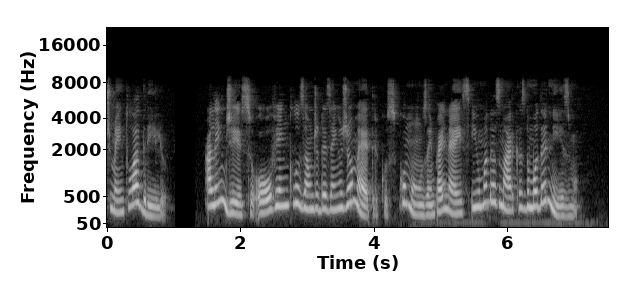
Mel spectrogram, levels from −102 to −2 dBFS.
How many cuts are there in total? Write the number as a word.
one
